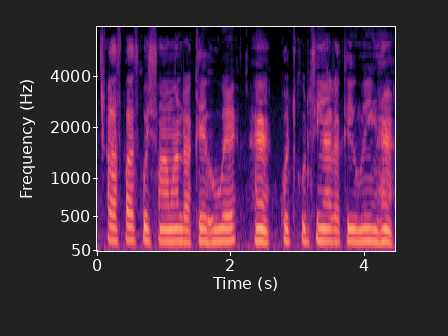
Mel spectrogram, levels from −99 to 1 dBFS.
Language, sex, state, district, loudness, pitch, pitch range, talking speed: Hindi, male, Uttar Pradesh, Jalaun, -25 LUFS, 165 Hz, 155-165 Hz, 145 wpm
